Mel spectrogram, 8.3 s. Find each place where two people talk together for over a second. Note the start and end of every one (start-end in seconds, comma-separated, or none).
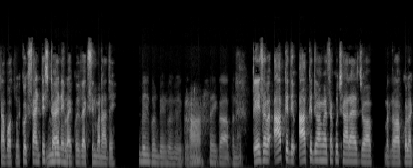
none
